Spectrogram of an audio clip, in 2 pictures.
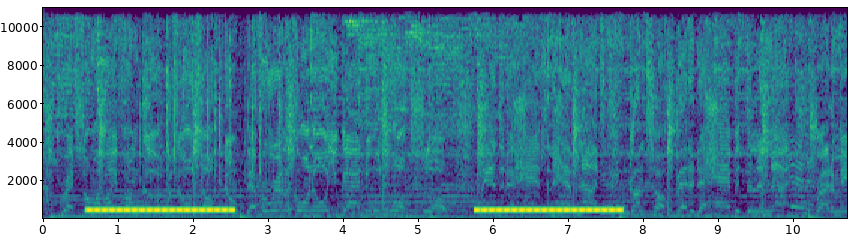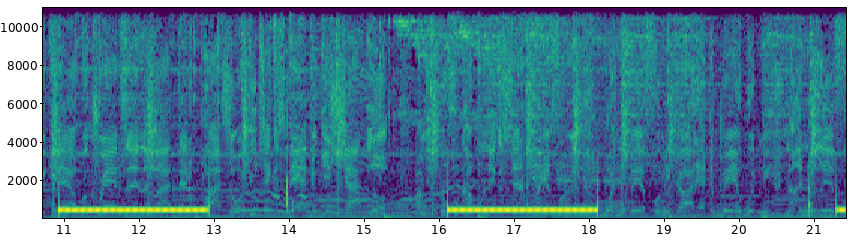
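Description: Telephone line tone heard while calling a number: a steady, low, pure tone sounds in four bursts of about two seconds each, separated by roughly three-second gaps, with the start of a fifth at the end.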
